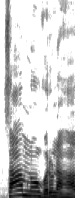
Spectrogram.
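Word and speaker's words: शं नो वरुणः: Indian navy contains the motto साम नो वरुणः pronounce साम नो वरुणः which means B ऑस्पी शियस टू अस ओ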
